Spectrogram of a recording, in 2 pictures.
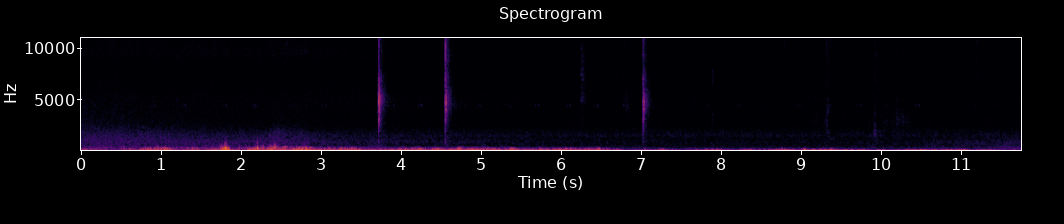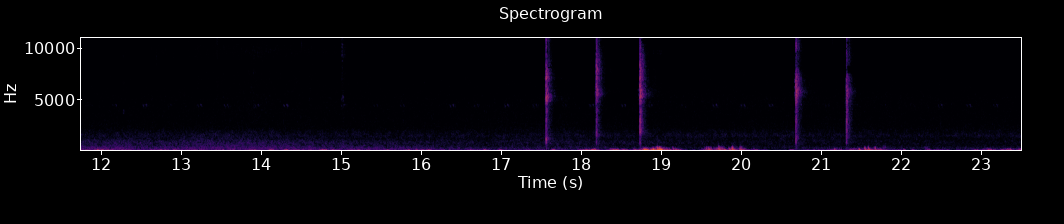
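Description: Wind blows across open country, rumbling against the microphone.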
